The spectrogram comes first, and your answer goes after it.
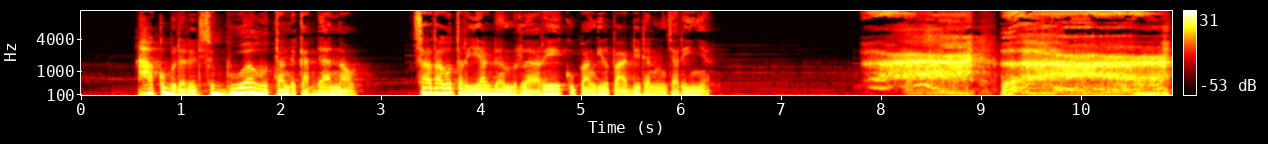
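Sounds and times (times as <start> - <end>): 
speech: 0.6 - 6.4
creature moaning in pain: 7.8 - 10.8.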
